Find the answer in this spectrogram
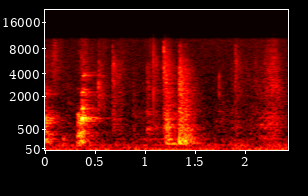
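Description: A small Chihuahua–Cocker Spaniel mix puppy barking three times in quick, sharp yaps, wary of a new fuzzy toy.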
